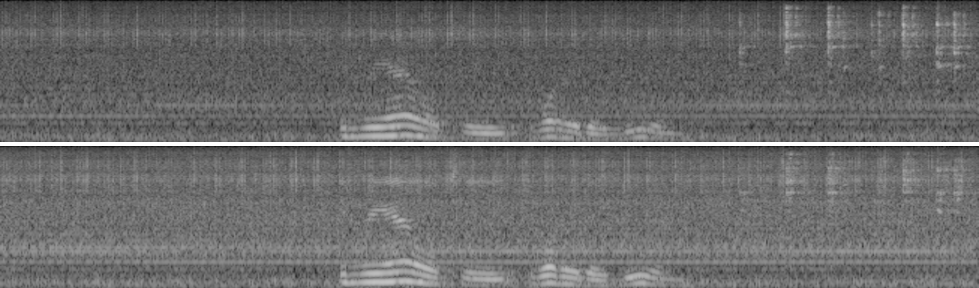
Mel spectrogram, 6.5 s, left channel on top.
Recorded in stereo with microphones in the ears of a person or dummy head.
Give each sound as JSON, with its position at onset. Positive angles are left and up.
{"t": 2.3, "sound": "a man speaking", "side_deg": -65, "distance_m": 1.0}
{"t": 4.9, "sound": "cutlery clinking", "side_deg": 40, "distance_m": 7.0}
